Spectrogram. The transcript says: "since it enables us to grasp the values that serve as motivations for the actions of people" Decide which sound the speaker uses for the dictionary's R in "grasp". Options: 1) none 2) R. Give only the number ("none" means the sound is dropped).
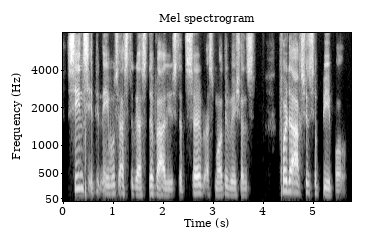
1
